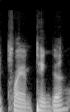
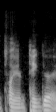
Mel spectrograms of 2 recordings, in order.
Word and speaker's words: Plantinga: People say Plantinga, Alvin Plantinga. It's not. It's Alvin Plantinga.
